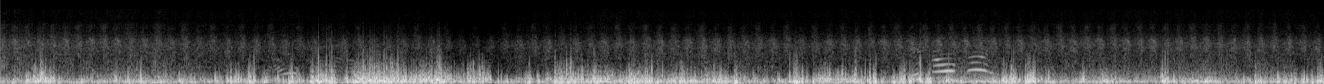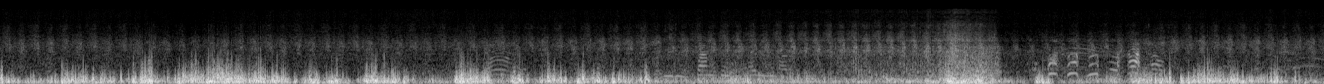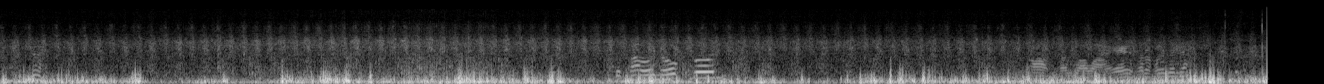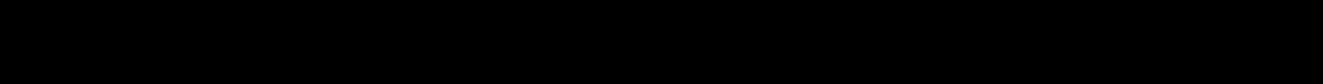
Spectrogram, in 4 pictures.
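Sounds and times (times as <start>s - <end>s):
wooden windmills whirring: 0.0s - 39.2s.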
